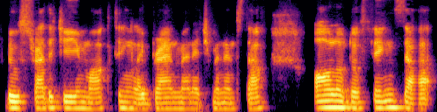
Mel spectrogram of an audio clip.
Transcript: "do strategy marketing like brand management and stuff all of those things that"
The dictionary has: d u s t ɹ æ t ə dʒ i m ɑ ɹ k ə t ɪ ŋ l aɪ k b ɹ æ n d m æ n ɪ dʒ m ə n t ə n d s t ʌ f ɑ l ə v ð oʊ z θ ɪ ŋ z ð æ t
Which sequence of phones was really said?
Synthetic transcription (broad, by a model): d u s t ɹ æ t ə dʒ i m ɑ k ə t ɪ ŋ l aɪ k b ɹ æ n d m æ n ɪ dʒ m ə n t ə n s t ʌ f ɑ l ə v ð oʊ θ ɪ ŋ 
